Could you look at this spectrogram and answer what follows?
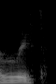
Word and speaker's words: wreath: And Rishu and AJ have come in with wreath, a wreath, silent W or EATH, W or EATH, a wreath.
